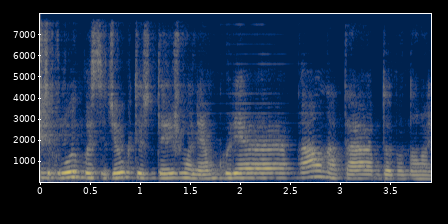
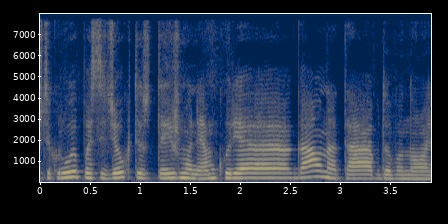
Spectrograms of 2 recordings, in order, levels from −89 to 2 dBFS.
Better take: second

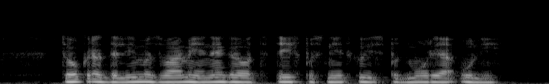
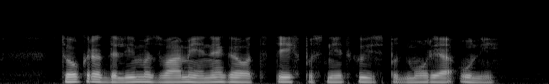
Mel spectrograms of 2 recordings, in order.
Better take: second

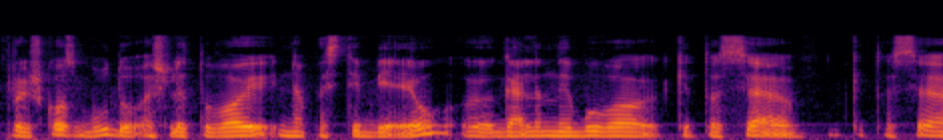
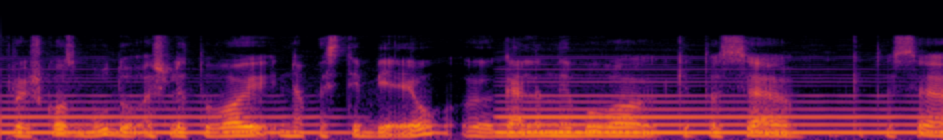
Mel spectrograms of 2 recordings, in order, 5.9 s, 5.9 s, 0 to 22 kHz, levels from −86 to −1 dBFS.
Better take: first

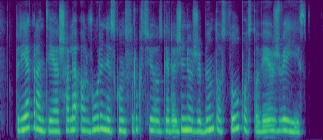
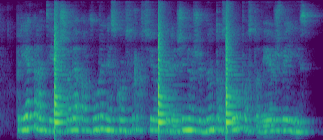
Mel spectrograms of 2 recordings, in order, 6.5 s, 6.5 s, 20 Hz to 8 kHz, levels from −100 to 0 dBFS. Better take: first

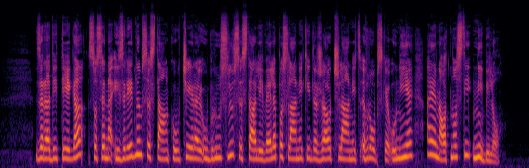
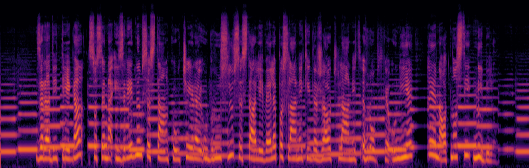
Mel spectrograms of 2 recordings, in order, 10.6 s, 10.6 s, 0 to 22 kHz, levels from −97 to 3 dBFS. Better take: first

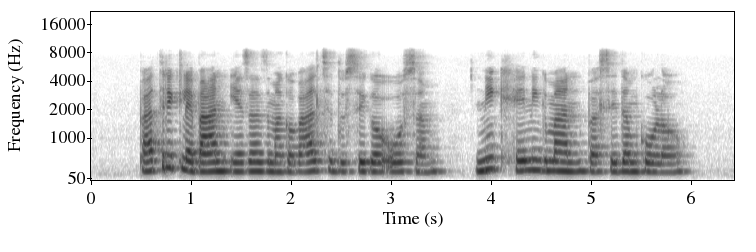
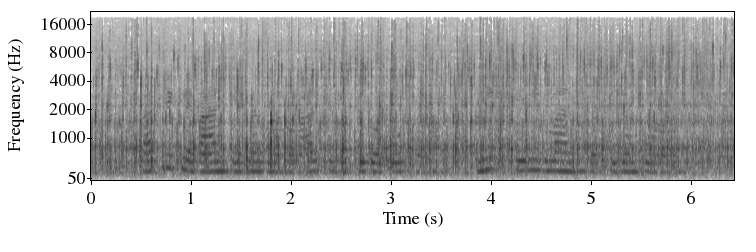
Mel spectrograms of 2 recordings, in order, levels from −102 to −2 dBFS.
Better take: first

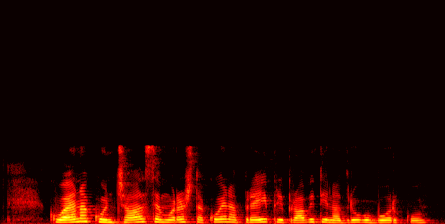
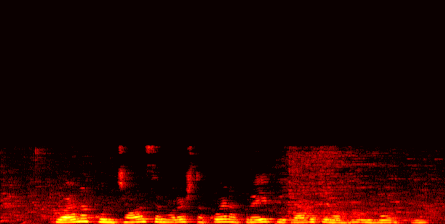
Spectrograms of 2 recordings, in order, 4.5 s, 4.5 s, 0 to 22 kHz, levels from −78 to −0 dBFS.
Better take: first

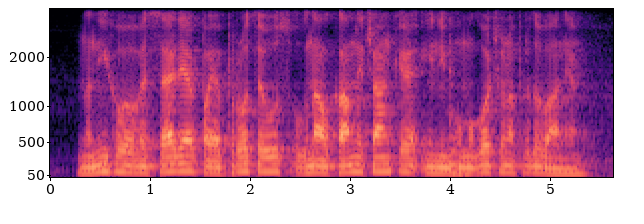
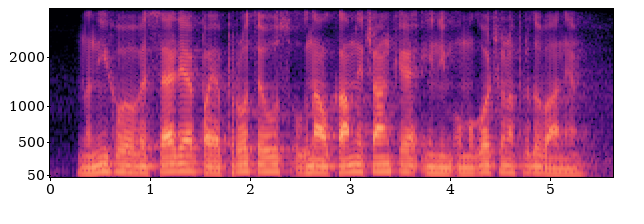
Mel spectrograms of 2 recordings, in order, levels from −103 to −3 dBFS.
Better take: second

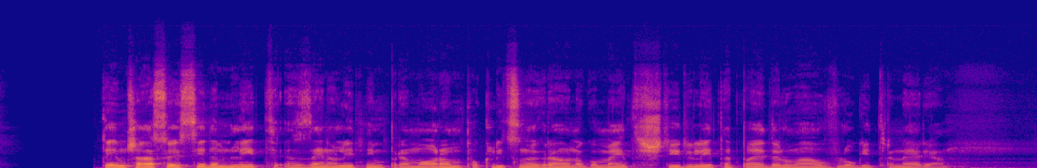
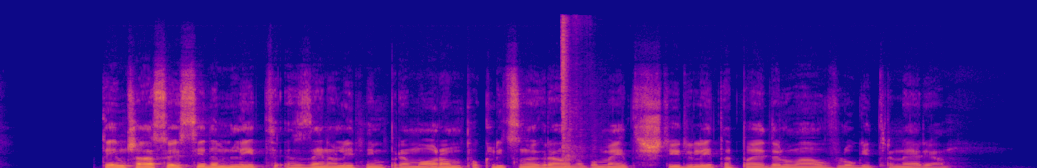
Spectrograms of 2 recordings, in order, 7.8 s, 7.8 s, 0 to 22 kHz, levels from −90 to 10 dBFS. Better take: first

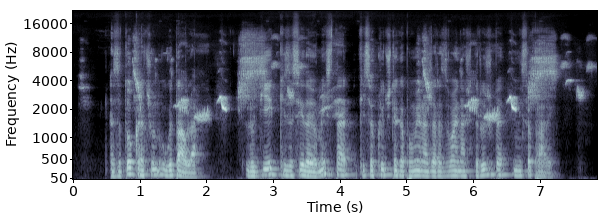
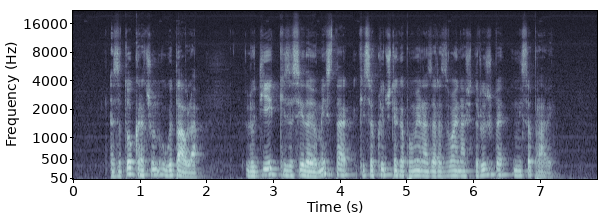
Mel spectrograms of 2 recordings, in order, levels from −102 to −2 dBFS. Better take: second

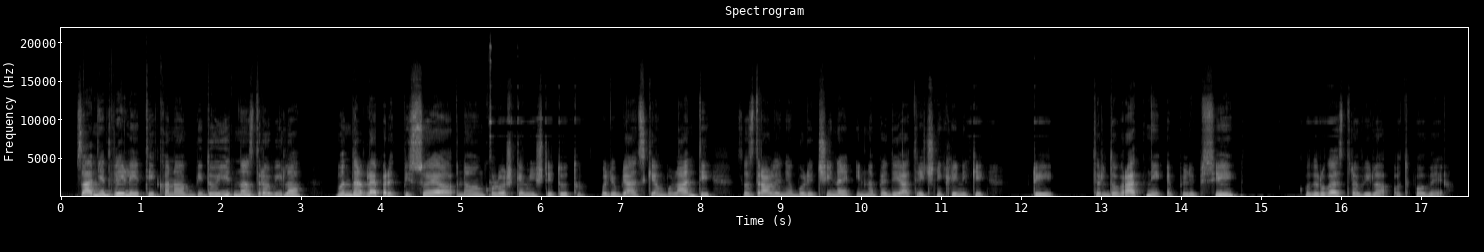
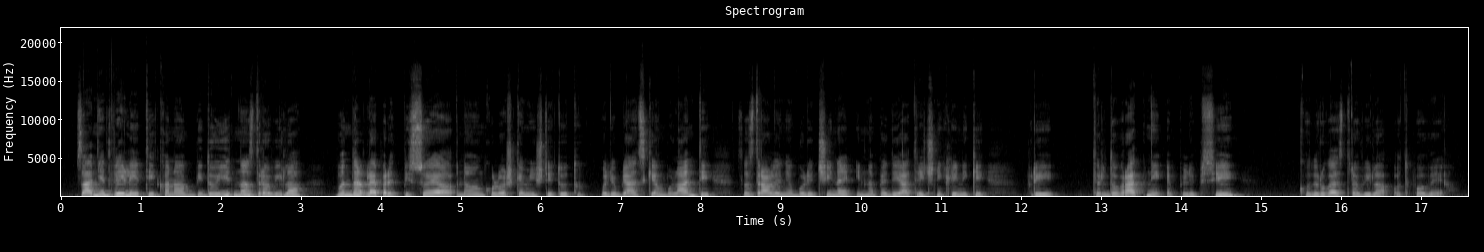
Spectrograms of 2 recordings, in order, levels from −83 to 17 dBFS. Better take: second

